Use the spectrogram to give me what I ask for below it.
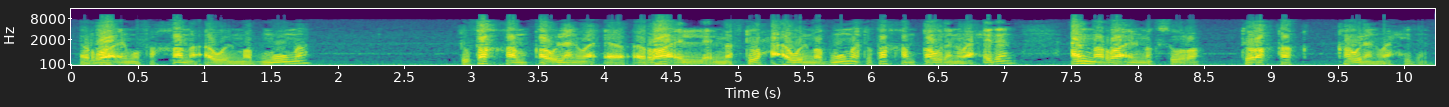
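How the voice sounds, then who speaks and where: A man with an Egyptian accent teaching Quran recitation, giving quick explanations broken by slow, drawn-out recited phrases. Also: lowish voice, slightly rough, dull audio. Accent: Egyptian Arabic. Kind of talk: recitation lesson.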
